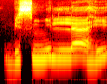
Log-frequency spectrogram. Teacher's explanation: বিসমি বলার সময় সিনটা পাতলা রাখতে হবে এবং সার পাওয়া যাবে যেটাকে সফির বলা হয় · আল্লাহর লাম পাতলা কেননা মিমে জের আছে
